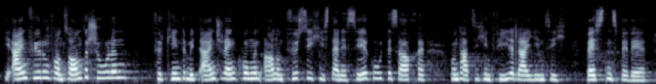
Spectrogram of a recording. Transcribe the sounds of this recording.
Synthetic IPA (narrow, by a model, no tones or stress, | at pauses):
d̥iːʔaɪnfyːɾʊŋfɔnzɔndəʃuːlən | fyːɐkʰɪndəɾmɪtʔaɪnʃʁɛŋkʰʊŋənʔanʊntfyːɐzɪçɪstaɪnəzeːɐɡuːtəzɑχə | ʊnthatsɪçɪnfiːləlaɪɦɪnzɪçt | b̥ɛstn̩sb̥eveːt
